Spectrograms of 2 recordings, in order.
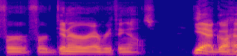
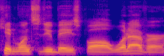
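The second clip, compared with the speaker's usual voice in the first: normal talking voice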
